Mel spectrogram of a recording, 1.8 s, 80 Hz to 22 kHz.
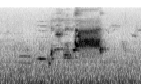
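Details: A Lincoln's sparrow in the United States, 18 April 2018, gives a brief song fragment: a few high chirps, then a short, bright buzzy trill, over a quiet, low hiss.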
